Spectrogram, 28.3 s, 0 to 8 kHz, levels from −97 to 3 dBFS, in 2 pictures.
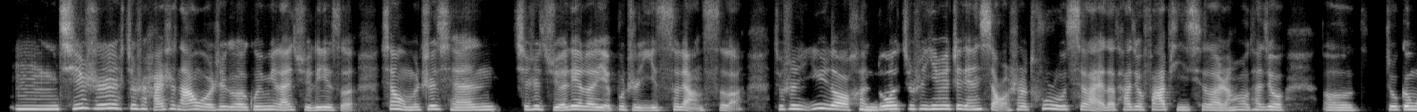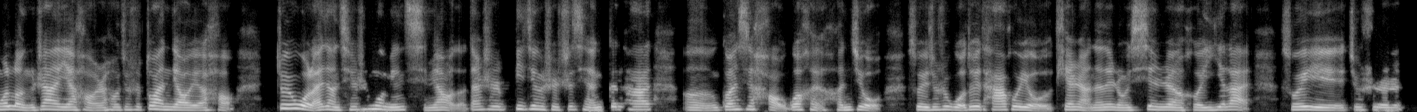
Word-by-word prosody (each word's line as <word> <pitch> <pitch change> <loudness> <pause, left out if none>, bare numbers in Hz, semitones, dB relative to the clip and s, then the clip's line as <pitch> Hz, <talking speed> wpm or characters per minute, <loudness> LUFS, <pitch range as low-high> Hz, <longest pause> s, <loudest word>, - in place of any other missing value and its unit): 嗯， 235 -1 +2
其 275 +5 +2
实 285 +1 +2
就 275 0 -2
是 255 - -1
还 200 -4 +1
是 260 +3 -3
拿 215 -2 +5
我 205 -5 0
这 205 +3 -2
个 195 -1 0
闺 210 +2 -1
蜜 215 0 0
来 185 0 +2
举 190 -3 -5
例 190 +2 +2
子， 180 - -5 0.3
像 255 -1 +1
我 230 - 0
们 190 0 -2
之 235 +4 0
前 200 -1 -1 0.2
其 220 - -4
实 230 +1 0
决 190 -5 0
裂 230 +1 +5
了 200 -2 +2
也 180 -4 +2
不 215 - -5
止 185 -3 -3
1 165 +1 -3
次、 170 +4 -4
2 185 - 0
次 - - -7
了。 - - -4 0.3
就 235 - -6
是 255 +1 0
遇 275 +6 -2
到 230 -5 +6
很 195 -1 -1
多 235 +4 +5
就 245 +1 -5
是 245 0 -3
因 250 +1 +2
为 250 - +3
这 250 +1 -1
点 230 -1 +1
小 240 - 0
事 215 +3 -2
突 270 +6 -7
如 235 -4 +1
其 225 -1 -3
来 185 - +2
地， - - -1
她 200 - -3
就 205 0 -1
发 200 +1 +2
脾 195 -3 -7
气 200 - -7
了， 185 -2 +1
然 - - 0
后 200 +1 -4
她 200 +1 -4
就， 195 -1 +1 0.4
嗯， 175 -2 -3 0.3
就 215 -2 0
跟 220 +1 +4
我 215 +1 +3
冷 195 -6 +2
战 215 0 +3
也 190 0 +3
好， 180 -3 -2
然 165 +2 -1
后 190 0 -3
就 195 - -7
是 195 +1 -6
断 225 +1 +3
掉 180 -2 +4
也 165 0 0
好， 175 +7 -5 0.4
对 285 - +1
于 - - +4
我 280 -2 +6
来 180 - +4
讲 205 -3 +2
其 175 - -6
实 - - -6
是 - - -3
莫 235 -1 +3
名 190 0 +1
其 175 -4 -6
妙 180 +1 0
的。 - - -8
但 200 +1 -2
是 215 -2 -3
毕 240 - -1
竟 225 -1 0
是 200 -1 -3
之 210 +3 -6
前 185 -4 -1
跟 205 - -1
她， 205 -1 +1 0.3
嗯， 170 -2 -3
关 205 +4 +2
系 220 0 -2
好 220 - 0
过 200 0 +2
很 195 -2 -4
很 180 0 -3
久， 200 -1 0 0.3
所 205 -2 0
以 - - +5
就 195 +1 -2
是 215 - -1
我 180 -5 +2
对 215 +3 +3
她 200 -1 +3
会 210 -1 +2
有 145 -10 +1
天 200 -2 -1
然 185 - +1
的 175 +1 0
那 190 +1 +1
种 175 0 0
信 195 +4 -1
任 185 -3 +2
和 180 +2 -3
依 175 +3 0
赖。 205 +1 +2 0.3
所 200 0 -1
以 175 -6 +3
就 180 +3 -6
是 175 -2 -2
200 Hz, 275 characters per minute, -23 LUFS, 185-225 Hz, 0.4 s, 到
